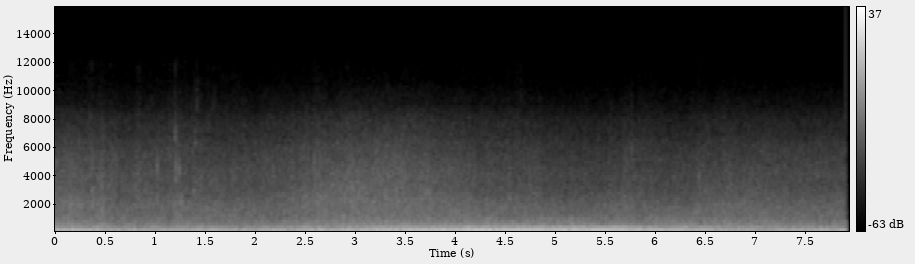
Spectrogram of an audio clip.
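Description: Waves splash against a ship's hull.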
